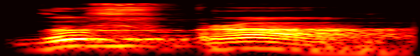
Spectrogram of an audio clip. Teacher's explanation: Ghufro fnya jangan dipantulinnya karena bukan baju di toko. Jadi jangan dibaca gufro gitu ya.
